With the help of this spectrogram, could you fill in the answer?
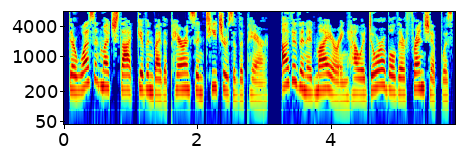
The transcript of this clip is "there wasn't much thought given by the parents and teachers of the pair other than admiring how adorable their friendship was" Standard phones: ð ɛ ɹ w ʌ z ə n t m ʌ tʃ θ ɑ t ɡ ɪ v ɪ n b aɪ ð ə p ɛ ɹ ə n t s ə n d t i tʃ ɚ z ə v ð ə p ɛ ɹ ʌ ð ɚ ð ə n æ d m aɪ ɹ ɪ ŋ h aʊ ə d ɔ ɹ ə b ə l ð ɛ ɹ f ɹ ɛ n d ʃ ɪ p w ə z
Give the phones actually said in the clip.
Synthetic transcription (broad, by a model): ð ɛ ɹ w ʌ z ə n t m ʌ tʃ θ ɑ t ɡ ɪ v ɪ n b aɪ ð ə p ɛ ɹ ə n t s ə n t i tʃ ɚ z ə v ð ə p ɛ ɹ ʌ ð ɚ ð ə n æ d m aɪ ɹ ɪ ŋ h aʊ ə d ɔ ɹ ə b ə l ð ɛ ɹ f ɹ ɛ n d ʃ ɪ p w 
